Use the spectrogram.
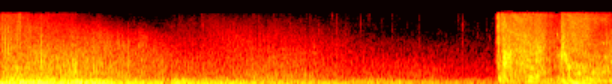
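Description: A Confringo fire spell blasts in Hogwarts Legacy with a loud booming explosion that rumbles and slowly fades over several seconds, followed by a sharp new burst of crackling impacts.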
